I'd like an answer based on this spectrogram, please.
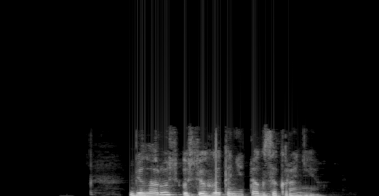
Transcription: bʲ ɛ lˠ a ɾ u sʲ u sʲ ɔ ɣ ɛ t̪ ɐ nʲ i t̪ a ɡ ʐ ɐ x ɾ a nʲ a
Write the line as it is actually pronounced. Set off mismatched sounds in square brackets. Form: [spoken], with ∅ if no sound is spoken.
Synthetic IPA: bʲ ɛ lˠ a ɾ u sʲ u sʲ ɔ ɣ ɛ t̪ ɐ nʲ [ɛ] t̪ a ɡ [z] ɐ [k] ɾ a nʲ [ɛ]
